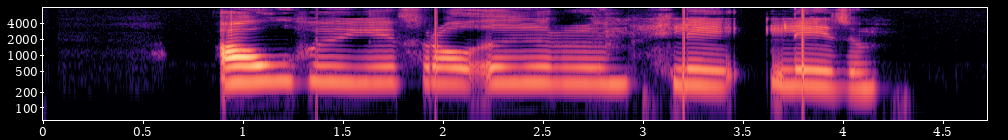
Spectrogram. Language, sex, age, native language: Icelandic, male, 10, Icelandic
